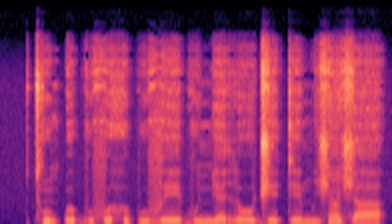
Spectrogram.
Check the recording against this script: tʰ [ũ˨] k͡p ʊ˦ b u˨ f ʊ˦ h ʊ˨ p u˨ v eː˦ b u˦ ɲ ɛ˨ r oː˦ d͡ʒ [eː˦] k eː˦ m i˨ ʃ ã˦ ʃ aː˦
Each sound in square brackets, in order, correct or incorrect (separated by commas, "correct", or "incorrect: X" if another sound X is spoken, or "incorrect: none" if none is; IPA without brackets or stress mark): incorrect: ũ˦˨, correct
